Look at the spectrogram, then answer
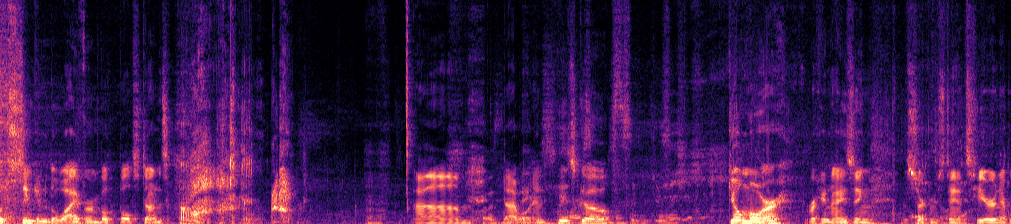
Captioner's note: snarling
